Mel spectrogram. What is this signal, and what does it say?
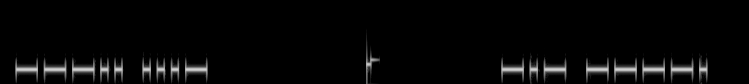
Morse code, heard as a keyed tone, about 17 wpm, 700 Hz. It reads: 8V K9
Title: Single-Letter Single-Number 17wpm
